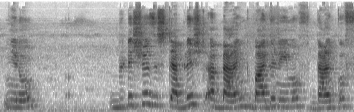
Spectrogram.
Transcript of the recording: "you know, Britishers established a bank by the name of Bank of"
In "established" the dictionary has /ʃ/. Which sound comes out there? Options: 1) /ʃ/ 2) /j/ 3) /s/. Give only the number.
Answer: 1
